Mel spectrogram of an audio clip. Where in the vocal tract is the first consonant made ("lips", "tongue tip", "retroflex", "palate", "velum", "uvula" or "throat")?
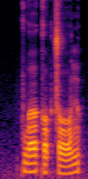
velum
